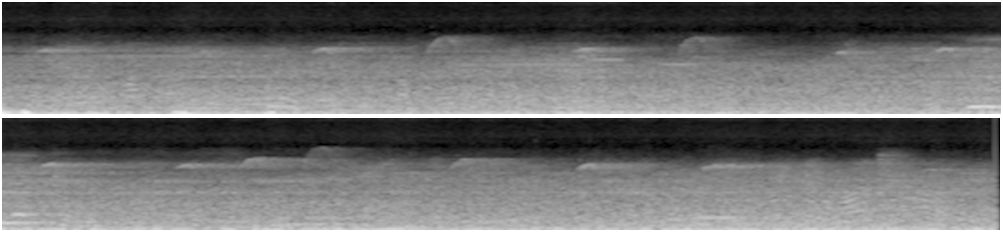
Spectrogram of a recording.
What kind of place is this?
residential area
